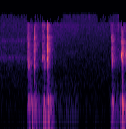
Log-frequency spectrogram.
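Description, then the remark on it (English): Slow, uneven tapping on a computer keyboard as someone looks something up: a few clacks in a cluster, a pause of more than a second, then another short burst of keystrokes, like someone hunting and pecking for letters. “It sounds like he's hunting and pecking on his keyboard, like he can't find the letters.”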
